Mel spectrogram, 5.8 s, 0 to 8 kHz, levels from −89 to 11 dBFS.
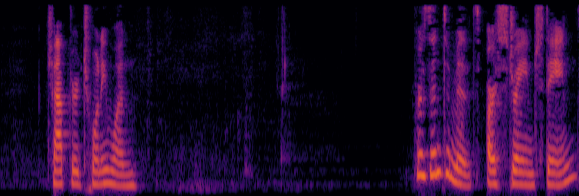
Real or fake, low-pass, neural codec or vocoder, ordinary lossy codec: real; 7.2 kHz; none; MP3, 48 kbps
